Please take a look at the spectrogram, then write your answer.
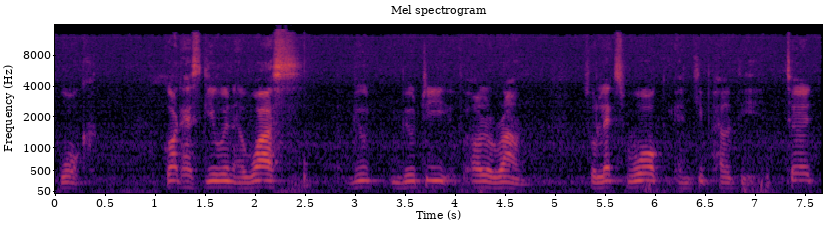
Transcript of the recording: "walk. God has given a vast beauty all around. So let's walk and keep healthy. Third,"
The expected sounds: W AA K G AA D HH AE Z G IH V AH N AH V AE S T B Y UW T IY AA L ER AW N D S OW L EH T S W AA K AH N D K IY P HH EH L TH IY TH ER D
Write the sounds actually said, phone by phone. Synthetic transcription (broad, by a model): W AA K G AA D HH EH S G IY V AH N AH W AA S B B Y UW T IY AA L ER AW N D S OW L EH T S W AA K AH N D K IY P HH EH L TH IY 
